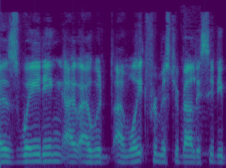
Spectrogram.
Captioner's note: speaking French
